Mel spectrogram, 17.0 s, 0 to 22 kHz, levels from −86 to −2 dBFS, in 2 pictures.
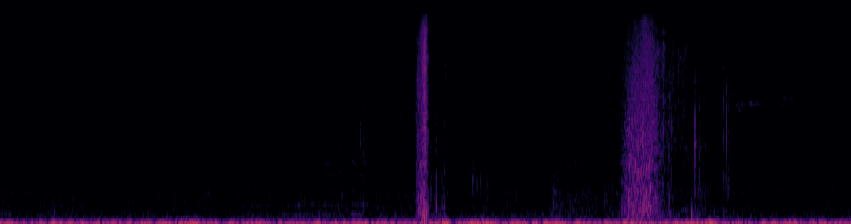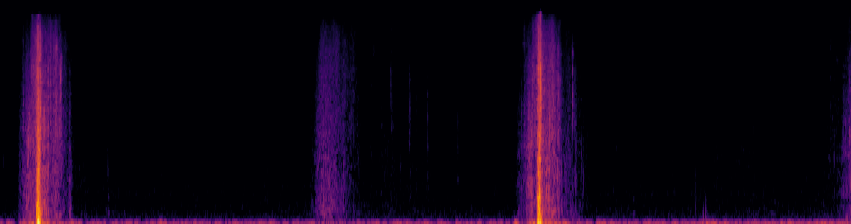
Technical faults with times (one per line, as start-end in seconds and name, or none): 1.13 damaged data in a compressed stream
9.19-9.24 damaged data in a compressed stream
12.05-12.10 damaged data in a compressed stream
